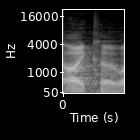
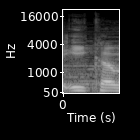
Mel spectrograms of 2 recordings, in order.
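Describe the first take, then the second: First: The name begins with an 'eye' sound. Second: The name begins with an 'ee' sound. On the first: "some people pronounce it Ico" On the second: "some people pronounce it Eco"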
